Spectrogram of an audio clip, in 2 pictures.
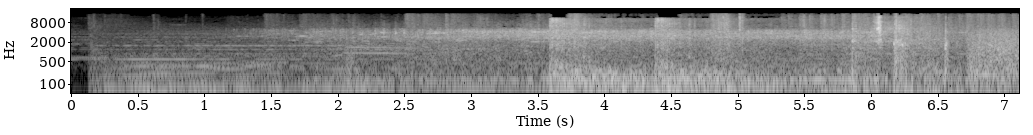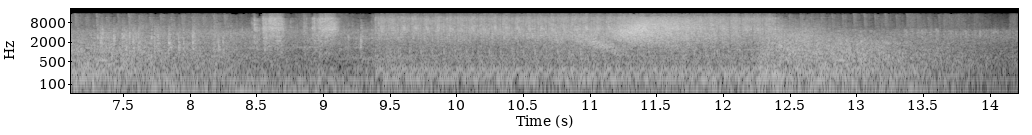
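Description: Dense battlefield din of rapid machine gun bursts mixed with heavy booming explosions of tank shells and mortars fired by Iraqi Baathist forces, sustained and loud throughout, with sharp cracks and rumbling blasts layered together, no voices.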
